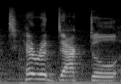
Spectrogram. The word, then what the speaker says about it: pterodactyl: We're now going into pterodactyl attack. The P is silent.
